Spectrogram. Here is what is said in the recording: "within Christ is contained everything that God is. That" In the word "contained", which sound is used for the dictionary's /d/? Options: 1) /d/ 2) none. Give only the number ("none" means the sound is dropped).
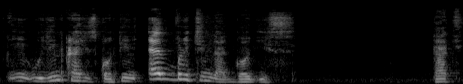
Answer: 2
